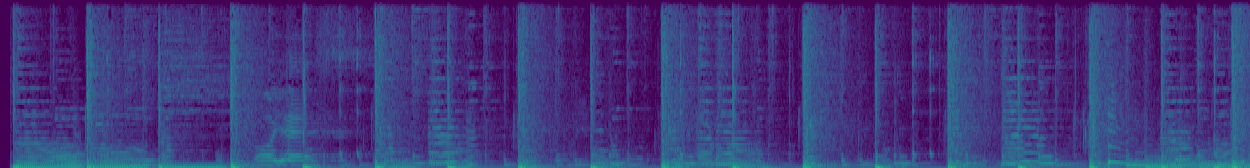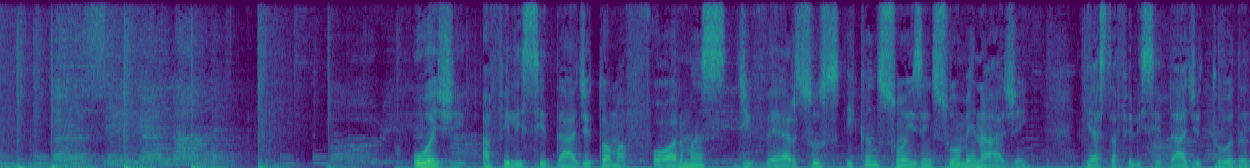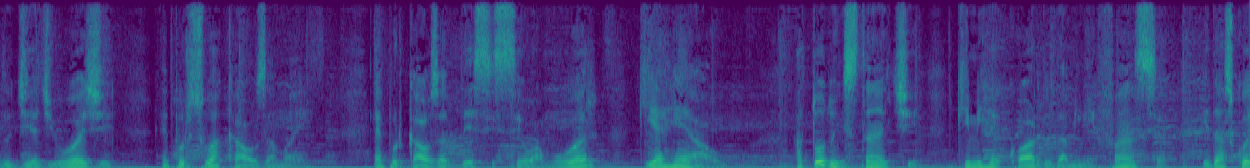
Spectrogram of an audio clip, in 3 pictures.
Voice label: Dia das Maes Religiosa, M

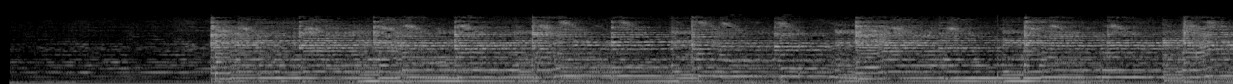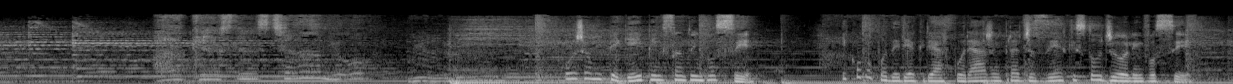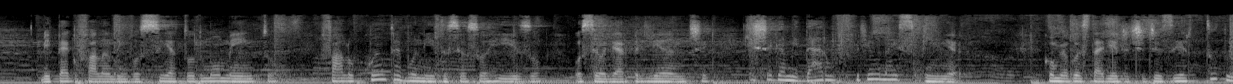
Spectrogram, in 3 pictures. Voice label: Romântica Com Paquera, F

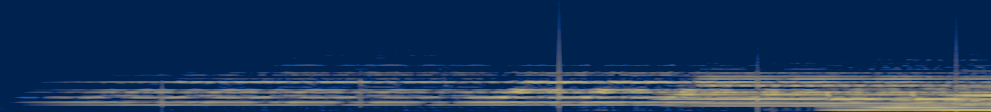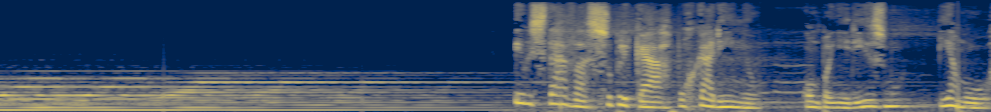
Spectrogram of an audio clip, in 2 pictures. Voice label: Romântica, F; Ínicio de Namoro

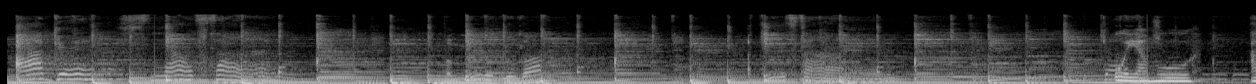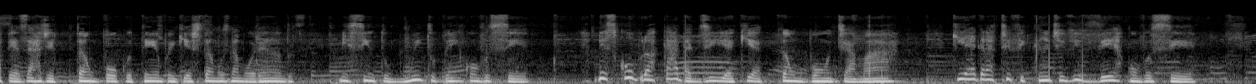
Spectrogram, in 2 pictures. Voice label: Romântica, F; Eu Adoro Te Namorar

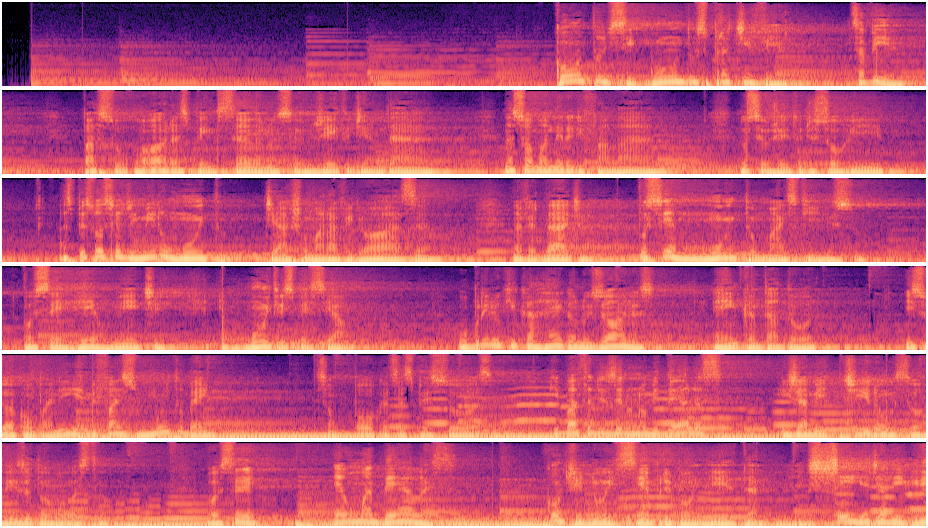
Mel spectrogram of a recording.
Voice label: Romântica Com Paquera

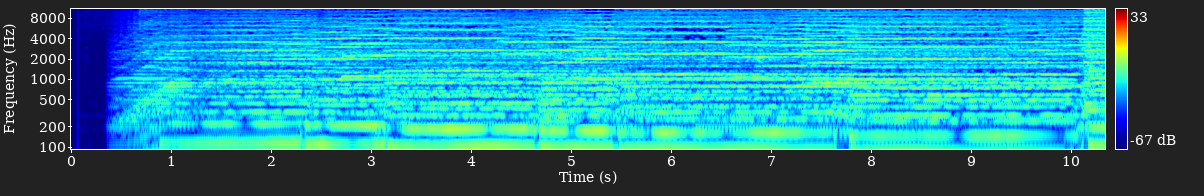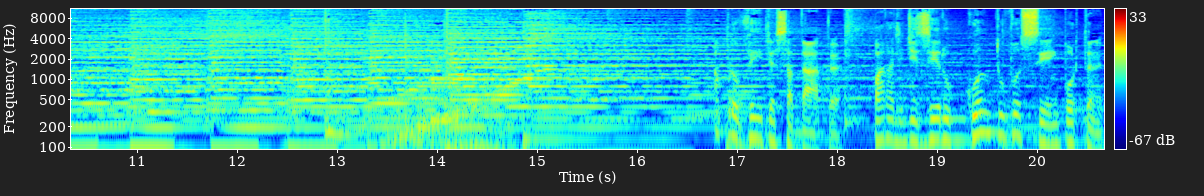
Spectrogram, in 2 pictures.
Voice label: Feliz Natal e Ano Novo Romantico, M

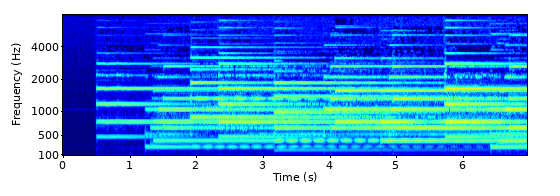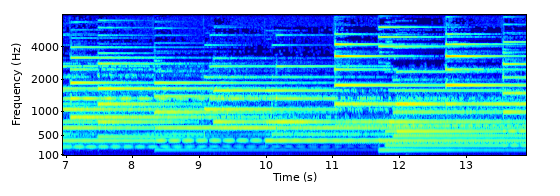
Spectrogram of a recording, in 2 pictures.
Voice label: Feliz Natal, F Infantil

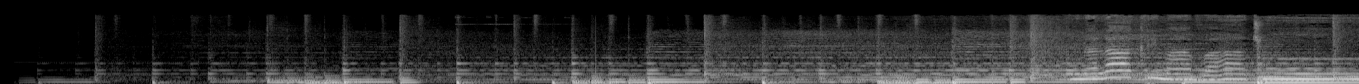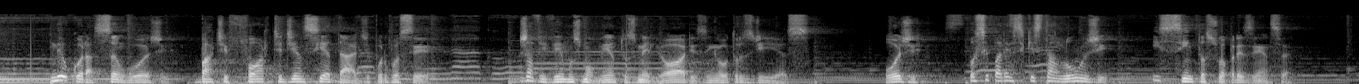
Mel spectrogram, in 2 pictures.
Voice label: Romântica Com Saudades

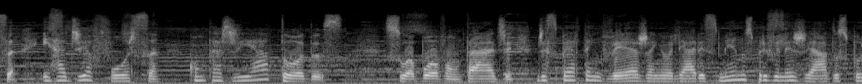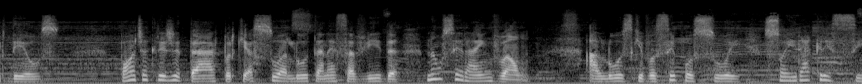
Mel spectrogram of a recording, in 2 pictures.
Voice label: Amizade Mensagem pra Amizade F

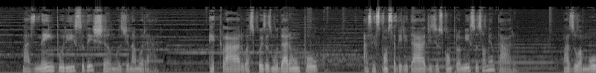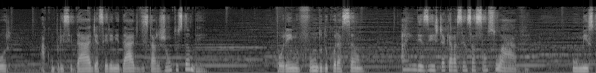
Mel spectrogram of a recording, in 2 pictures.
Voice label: Namorados pra Esposo F

